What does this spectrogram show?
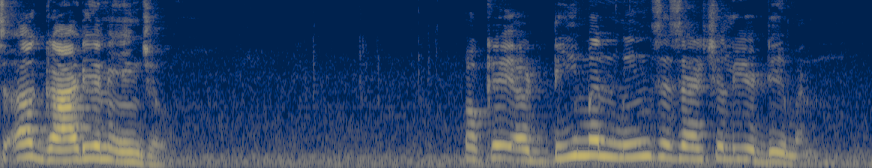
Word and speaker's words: daemon: so we'll talk about daemon here d-a-e-m-o-n actually is pronounced demon not daemon but that's how you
